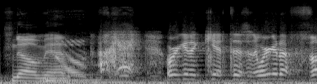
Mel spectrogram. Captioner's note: slurring words together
